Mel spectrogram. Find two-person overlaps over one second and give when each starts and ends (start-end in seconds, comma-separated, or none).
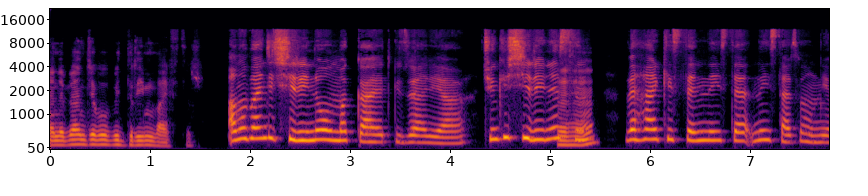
none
